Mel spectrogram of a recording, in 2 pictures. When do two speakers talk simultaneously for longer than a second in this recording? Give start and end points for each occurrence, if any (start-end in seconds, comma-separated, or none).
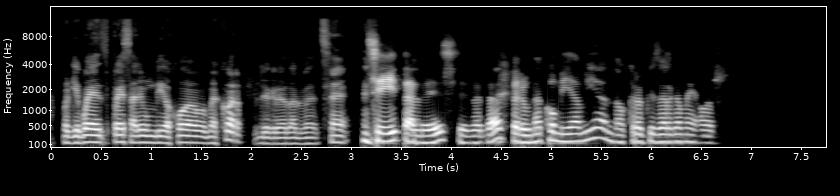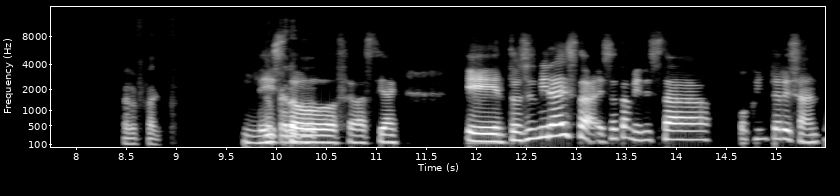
none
